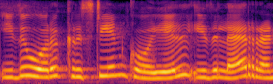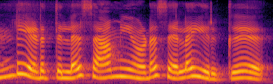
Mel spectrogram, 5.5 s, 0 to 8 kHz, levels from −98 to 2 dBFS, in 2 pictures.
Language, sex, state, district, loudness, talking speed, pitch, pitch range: Tamil, female, Tamil Nadu, Nilgiris, -15 LUFS, 110 wpm, 255 Hz, 230-295 Hz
